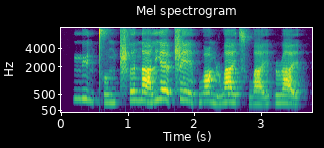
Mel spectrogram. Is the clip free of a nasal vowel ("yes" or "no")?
yes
